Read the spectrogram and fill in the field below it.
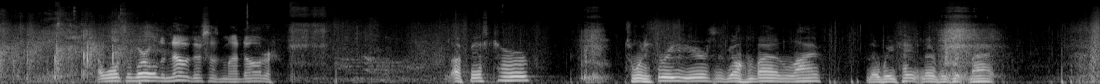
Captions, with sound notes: I want the world to know this is my daughter. (AUDIENCE SIGHS) I've missed her. Twenty-three years have gone by in her life that we can't ever get back.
